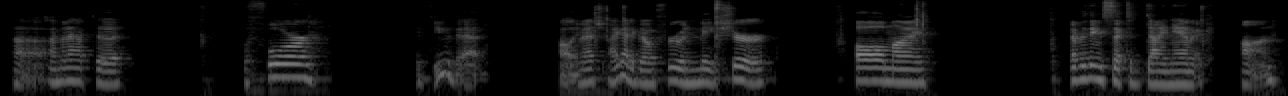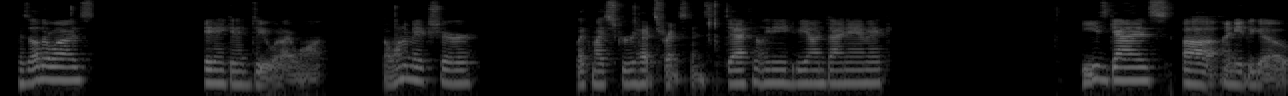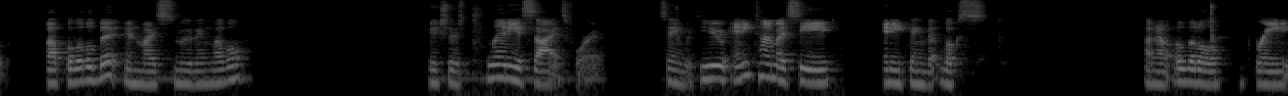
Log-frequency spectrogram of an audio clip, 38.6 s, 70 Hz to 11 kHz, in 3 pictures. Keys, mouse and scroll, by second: 1.1 click, 1.7 alt+right click, 3.1 right click, 4.8 click, 5.3 alt+right click, 9.6 right click, 10.6 alt+right click, 12.8 right click, 13.2 alt+right click, 15.7 alt+right click, 17.0 right click, 17.0 right click, 18.6 alt+click, 20.4 right click, 23.5 right click, 25.3 click, 28.6 click, 30.6 right click, 33.2 click, 34.6 alt+right click, 35.9 right click, 35.9 right click, 37.0 alt+right click.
